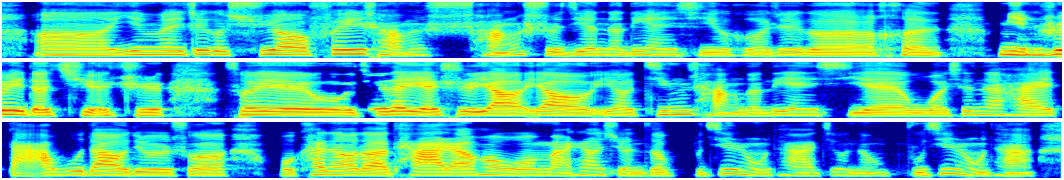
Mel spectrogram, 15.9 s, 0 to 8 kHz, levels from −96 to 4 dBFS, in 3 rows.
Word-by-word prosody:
呃， 170 -1 -1
因 195 +4 -1
为 200 -1 0
这 215 +2 +1
个 190 - -1
需 210 +3 0
要 200 -3 +5
非 225 +4 +3
常 170 -7 -3
长 165 +1 -4
时 170 -4 -2
间 170 +2 -3
的 160 - -6
练 165 0 -5
习 150 -1 -6
和 150 -1 -6
这 165 +2 -4
个 150 -1 -1
很 150 -4 -3 0.2
敏 190 -4 +2
锐 205 +3 +8
的 155 -4 +3
觉 155 0 -1
知， 155 0 -1 0.3
所 185 - -1
以 170 -3 +5
我 155 -2 +3
觉 170 +5 0
得 185 0 +6
也 165 -2 +5
是 175 0 +1
要 165 -2 +6
要 165 -3 +2
要 170 -2 -3
经 200 +6 -2
常 150 -9 -3
地 150 - -6
练 165 0 -4
习， 145 -1 -1
我 140 0 -3
现 190 +6 -6
在 185 - -3
还 160 -3 -1
达 160 - -1
不 185 +3 -4
到， 185 -3 +3
就 165 0 -3
是 155 - -1
说 165 +1 -2 0.2
我 155 - -4
看 200 +6 -1
到 185 -2 +2
了 165 -2 +4
它， 165 0 +4
然 160 0 +3
后 190 -1 -2
我 160 -1 -3
马 150 -2 -3
上 185 -1 -4
选 160 -5 -7
择 150 - -4
不 150 +1 -14
进 235 +9 -3
入 165 -8 -7
它 150 -4 -6
就 160 +2 -13
能 145 +1 -10
不 150 - -9
进 250 +7 -2
入 155 -10 -5
它。 140 -2 -4
165 Hz, 270 characters per minute, -21 LUFS, 150-180 Hz, 0.3 s, 锐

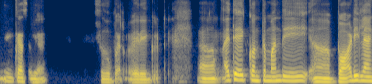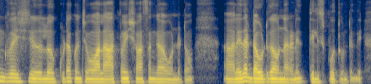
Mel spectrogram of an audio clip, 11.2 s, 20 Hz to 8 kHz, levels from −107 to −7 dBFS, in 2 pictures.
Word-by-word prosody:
ఇంకా 130 +1 -4
అసలు 110 -3 -4 0.9
super! 105 -2 -5
Very 100 0 +1
good. - - -14 0.6
ఆ! - - +1 0.3
అయితే 165 +5 +4 0.2
కొంతమంది 155 -1 +2 0.4
ఆహ్, 120 -2 +3 0.2
బాడీ 150 +8 +5
లాంగ్వేజ్‌లో 125 -6 0
కూడా 125 - -2
కొంచెం 110 -1 -1
వాళ్ళ 105 -1 +3
ఆత్మవిశ్వాసంగా 110 -1 -1
ఉండటం, 100 -1 -7 0.5
ఆహ్, 105 0 0
లేదా 120 +5 +5
డౌట్‌గా 115 0 +4
ఉన్నారనేది 105 +2 -1
తెలిసిపోతూ 105 0 -4
ఉంటుంది. 100 - -9
115 Hz, 120 wpm, -20 LUFS, 105-125 Hz, 0.9 s, బాడీ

